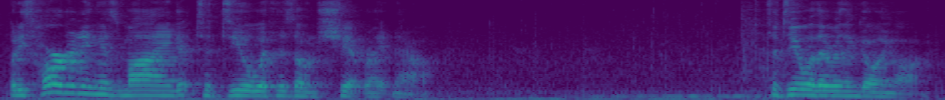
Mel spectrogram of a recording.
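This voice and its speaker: A man's voice: fairly high pitch, expressive, a little fast. Man doing game commentary in a roomy space. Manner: sweary, speaks character's thoughts aloud. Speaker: gaming video host. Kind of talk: casual roleplay game commentary.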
